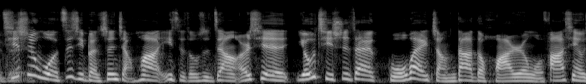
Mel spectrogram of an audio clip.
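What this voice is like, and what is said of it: Slight ABC American-born Chinese accent. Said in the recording (Chinese): “你是因为要美式教育，所以会有这种 A B C 口音吗？ ... 有一点”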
